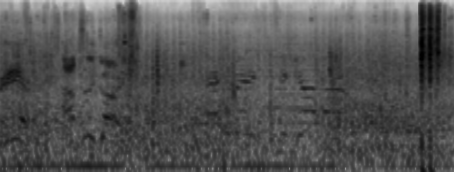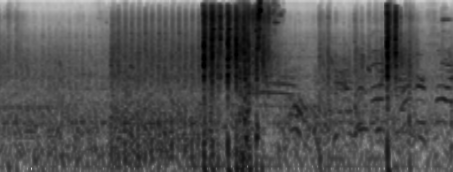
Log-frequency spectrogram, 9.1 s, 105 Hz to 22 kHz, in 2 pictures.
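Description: Gunfire in the Battlefield 6 video game rattles in bursts, with a heavy shot near four seconds and a dense volley around seven seconds, over a background of battle noise and shouting voices.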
